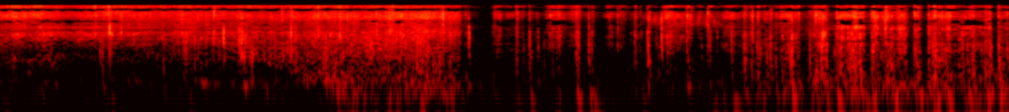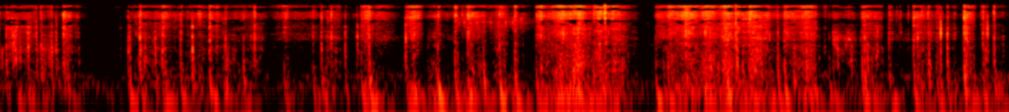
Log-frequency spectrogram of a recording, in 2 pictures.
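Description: A flat hand and long nails rub and scratch the surface and frayed edge of a thin, crinkly blue woven polyethylene tarp. Dense, irregular crinkling and scraping rustles run throughout, with short pauses. The sound builds to louder, fuller rubbing in the second half.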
